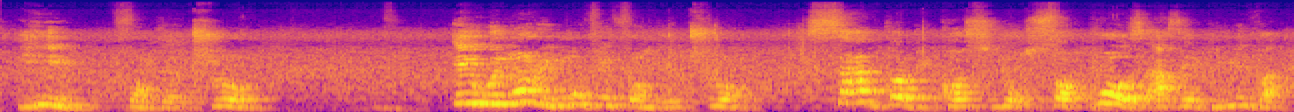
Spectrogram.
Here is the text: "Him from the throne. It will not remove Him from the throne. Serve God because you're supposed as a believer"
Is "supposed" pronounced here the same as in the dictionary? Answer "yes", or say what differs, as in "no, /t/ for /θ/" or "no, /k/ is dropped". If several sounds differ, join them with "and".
no, /d/ is dropped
